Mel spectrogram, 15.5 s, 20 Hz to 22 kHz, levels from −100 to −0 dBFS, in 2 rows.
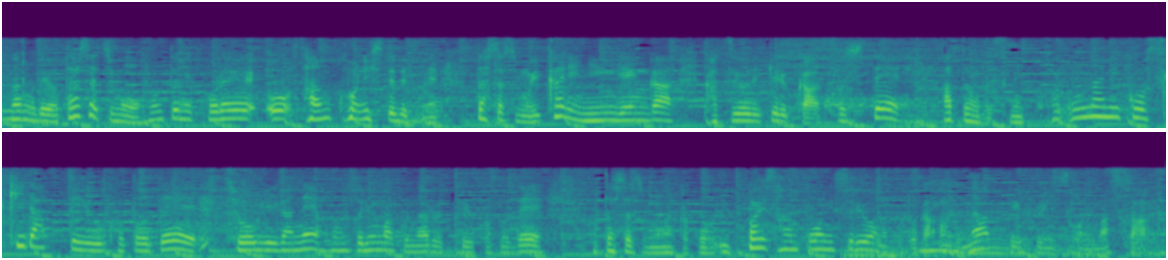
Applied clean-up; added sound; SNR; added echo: none; none; none; none.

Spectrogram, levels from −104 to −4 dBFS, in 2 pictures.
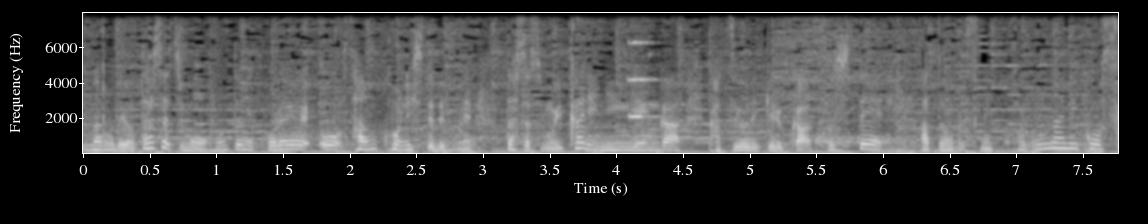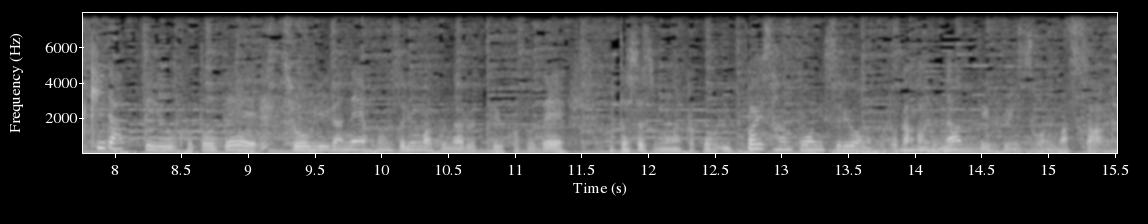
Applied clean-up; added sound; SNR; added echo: none; Bowed string instrument; 5 dB; none.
